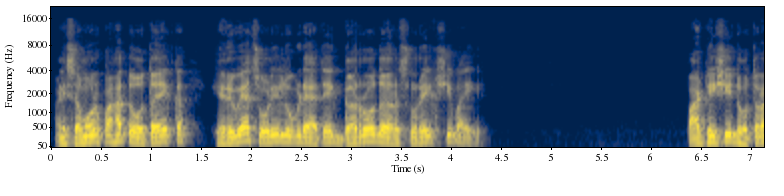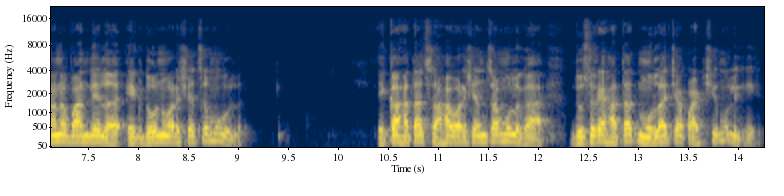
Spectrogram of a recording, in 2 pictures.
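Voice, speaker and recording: A man narrating a spooky story in a dramatic, deliberate storytelling manner. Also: mid-range voice, a little mellow.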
